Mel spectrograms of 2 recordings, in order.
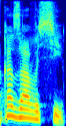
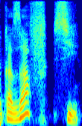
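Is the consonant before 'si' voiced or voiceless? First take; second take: voiced; voiceless. First: The consonant before 'si' is voiced, like v. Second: The consonant before 'si' is voiceless, like f. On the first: The speaker calls it right. "а «оказавси»" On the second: The speaker calls it wrong. "он не глухой, не «оказавси»"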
